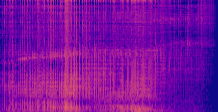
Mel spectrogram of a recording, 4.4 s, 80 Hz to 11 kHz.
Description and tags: BS Zip 8
metallic effects using a bench vise fixed sawblade and some tools to hit, bend, manipulate.
Metal, Buzz, Grind, Rub, Scratch, Zip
